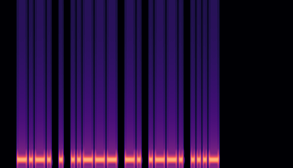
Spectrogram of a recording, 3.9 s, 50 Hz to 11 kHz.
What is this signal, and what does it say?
Morse code, heard as a keyed tone, about 30 wpm, 700 Hz. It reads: CE2NPV
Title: DXCC-100 Call Signs - 6 Characters - 30wpm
